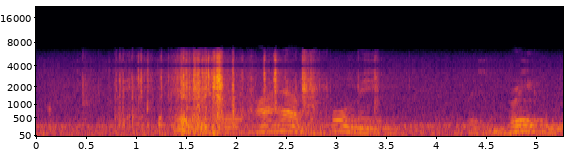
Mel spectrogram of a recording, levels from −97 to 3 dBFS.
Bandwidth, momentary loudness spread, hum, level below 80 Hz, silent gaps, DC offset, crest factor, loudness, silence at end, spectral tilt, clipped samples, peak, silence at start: 7 kHz; 23 LU; none; -46 dBFS; none; under 0.1%; 26 dB; -25 LUFS; 0 s; -5 dB/octave; under 0.1%; -4 dBFS; 0 s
